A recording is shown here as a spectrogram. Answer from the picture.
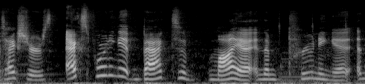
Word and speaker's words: Maya: Maya rhymes with Zaya.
